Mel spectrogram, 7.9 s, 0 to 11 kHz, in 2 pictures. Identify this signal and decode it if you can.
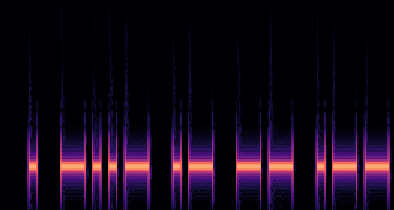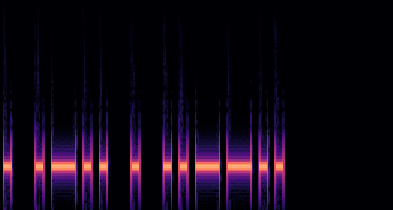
Morse code, heard as a keyed tone, about 15 wpm, 700 Hz. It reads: EXAMPLE?
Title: Sentences from Top 1000 Words - Review Part 1 - 15wpm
